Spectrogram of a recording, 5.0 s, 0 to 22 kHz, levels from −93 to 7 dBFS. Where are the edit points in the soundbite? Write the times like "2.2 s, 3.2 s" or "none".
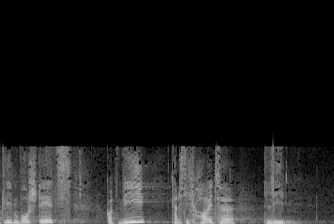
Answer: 1.4 s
